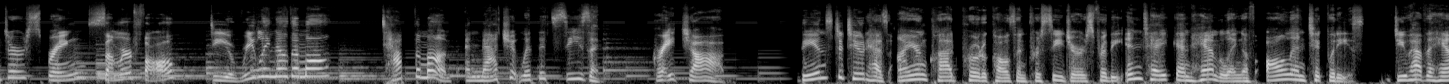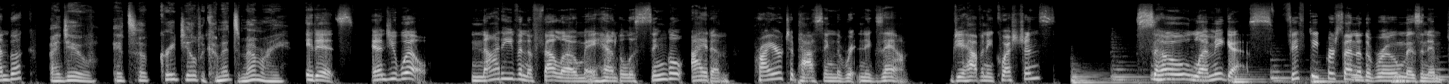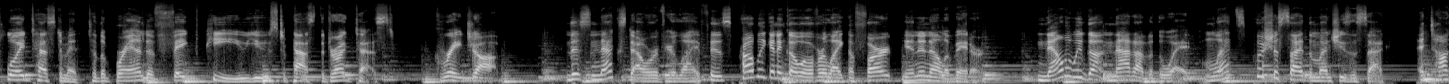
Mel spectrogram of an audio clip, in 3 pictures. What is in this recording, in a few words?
E LEARNING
